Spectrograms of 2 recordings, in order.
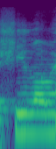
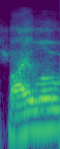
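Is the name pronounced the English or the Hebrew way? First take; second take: Hebrew; English. First: The name is said with a Hebrew pronunciation. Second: The name is said with an English pronunciation. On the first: "in Hebrew" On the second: "in English"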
